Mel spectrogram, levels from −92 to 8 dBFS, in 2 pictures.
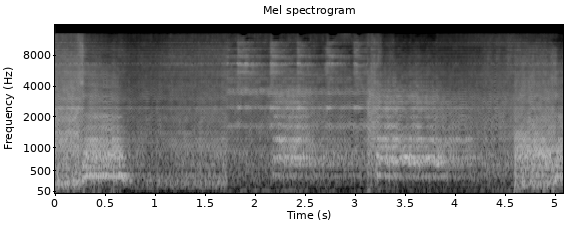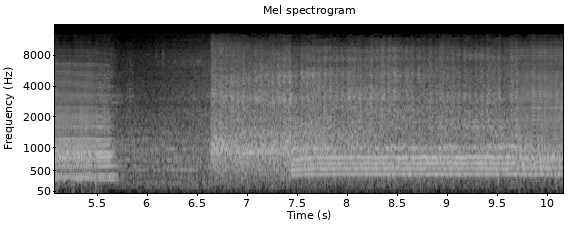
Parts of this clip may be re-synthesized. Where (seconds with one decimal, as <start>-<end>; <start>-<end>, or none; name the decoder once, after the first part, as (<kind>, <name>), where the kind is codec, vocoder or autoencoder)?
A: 0.0-5.5 (vocoder, Vocos); 9.7-10.2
